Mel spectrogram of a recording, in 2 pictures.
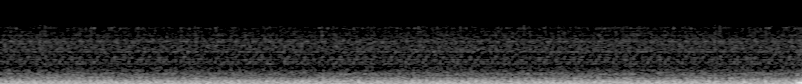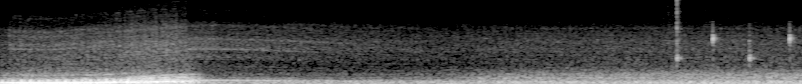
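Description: A truck engine idles with a low steady rumble.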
